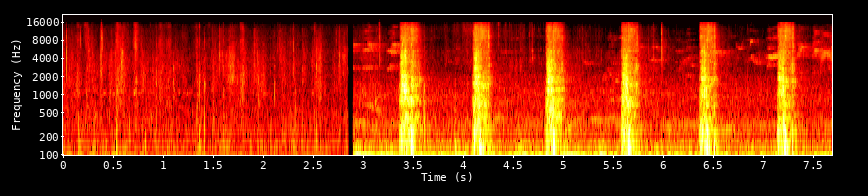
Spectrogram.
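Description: A reindeer gives short, breathy, low grunts repeated at a steady pace, slightly under a second apart.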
